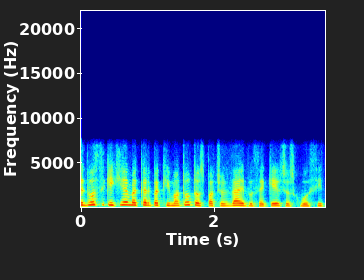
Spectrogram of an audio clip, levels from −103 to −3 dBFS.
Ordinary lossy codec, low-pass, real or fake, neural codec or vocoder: Opus, 32 kbps; 7.2 kHz; fake; codec, 16 kHz, 0.2 kbps, FocalCodec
